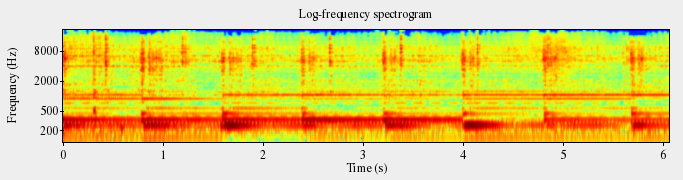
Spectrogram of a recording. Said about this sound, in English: I'm recording in my living room because when you hear my grandfather clock ring, I want you to open your mouth the most for the word father and clock and say out loud, I hear your grandfather clock.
